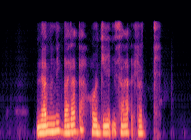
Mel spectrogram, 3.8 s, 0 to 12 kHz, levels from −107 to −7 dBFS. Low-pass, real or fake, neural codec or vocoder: 7.2 kHz; fake; codec, 16 kHz, 2 kbps, FreqCodec, smaller model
